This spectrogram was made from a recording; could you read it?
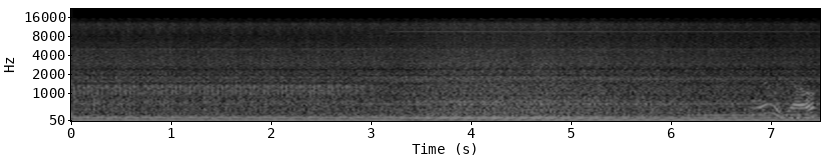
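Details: Freshly swapped 2016 4th-gen engine in a 2012 Prius V, first start on jack stands in maintenance mode before coolant air purge: a quiet, steady low petrol hum, slightly uneven at first, then settling into a healthy normal idle.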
